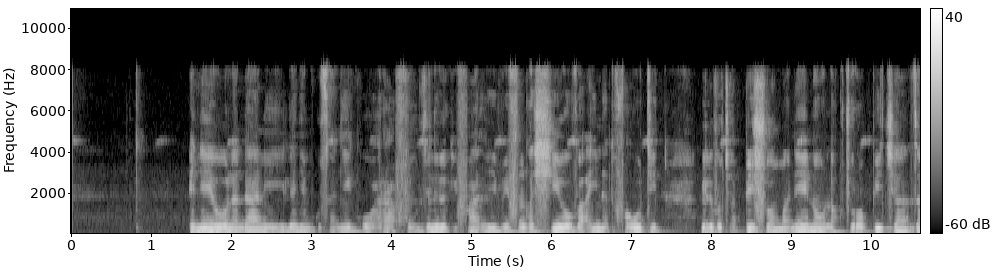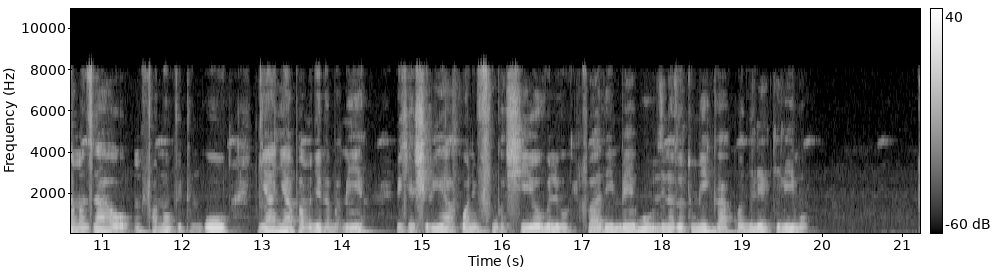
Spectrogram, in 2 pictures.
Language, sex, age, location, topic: Swahili, male, 25-35, Dar es Salaam, agriculture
